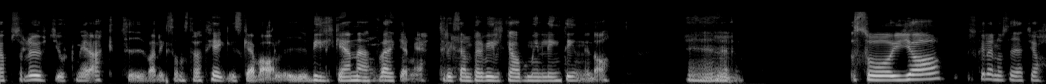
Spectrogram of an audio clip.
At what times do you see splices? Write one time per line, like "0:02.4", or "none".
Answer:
0:04.4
